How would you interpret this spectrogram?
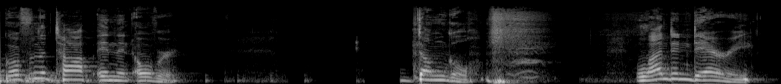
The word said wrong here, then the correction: Donegal: Dongle? No, that's Donegal.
